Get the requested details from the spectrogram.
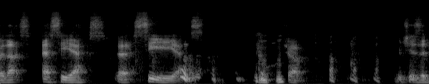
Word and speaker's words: CeX: It's called CEX, Computer Entertainment Exchange, but they pronounce it as sex because they're trying to be a little bit edgy.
